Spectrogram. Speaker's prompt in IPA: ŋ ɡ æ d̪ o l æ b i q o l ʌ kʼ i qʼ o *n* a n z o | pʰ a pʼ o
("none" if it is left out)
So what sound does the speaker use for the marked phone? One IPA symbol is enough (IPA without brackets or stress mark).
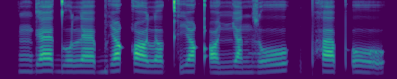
ɲ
